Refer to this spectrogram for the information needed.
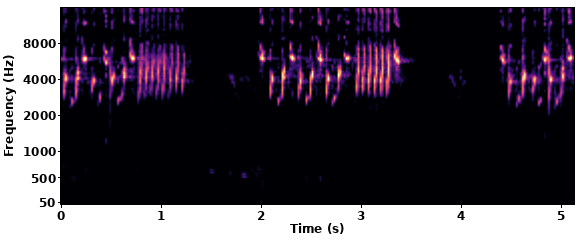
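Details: Three bursts of European goldfinch song separated by short pauses, each mixing sharp chirps with a rapid buzzy trill.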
